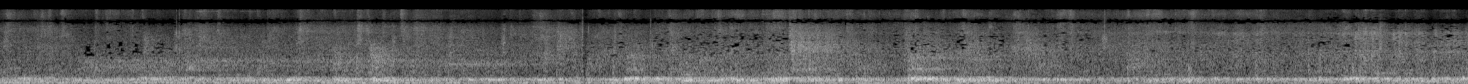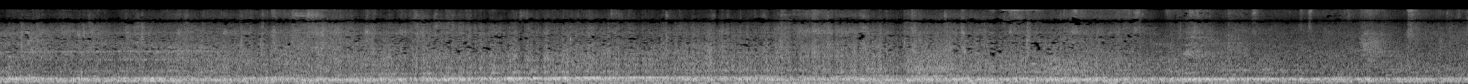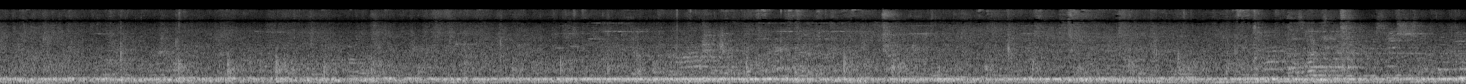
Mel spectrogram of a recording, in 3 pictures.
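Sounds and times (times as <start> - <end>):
escalator machinery rumble: 0.0 - 44.0.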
